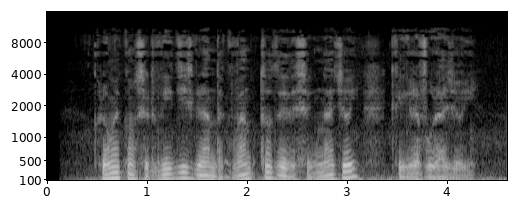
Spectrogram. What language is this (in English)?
Esperanto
